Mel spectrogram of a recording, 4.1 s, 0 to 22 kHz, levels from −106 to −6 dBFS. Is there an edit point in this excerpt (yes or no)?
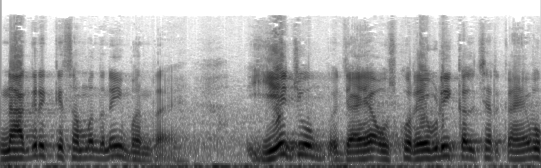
no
